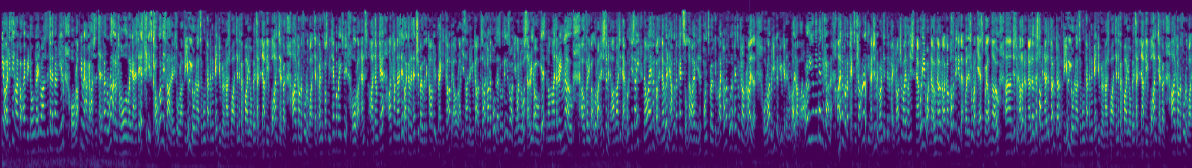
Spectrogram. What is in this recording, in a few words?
Phone like in Movie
